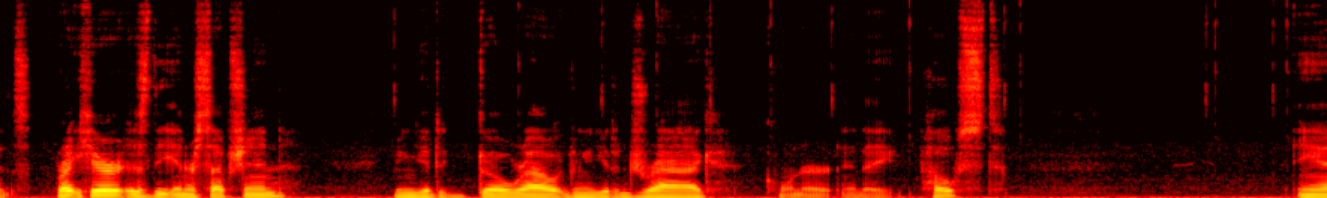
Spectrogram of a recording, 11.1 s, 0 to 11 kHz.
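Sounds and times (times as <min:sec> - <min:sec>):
man speaking: 0:00.0 - 0:02.5, 0:03.3 - 0:08.4, 0:10.8 - 0:11.0
low steady hum: 0:00.0 - 0:11.0
computer mouse clicks: 0:06.9 - 0:08.6, 0:10.0 - 0:10.9.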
